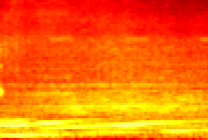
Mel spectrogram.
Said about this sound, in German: Dann gaben sie Gas und brausten mit quietschenden Reifen davon.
